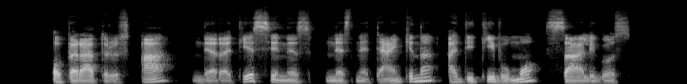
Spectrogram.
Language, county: Lithuanian, Kaunas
